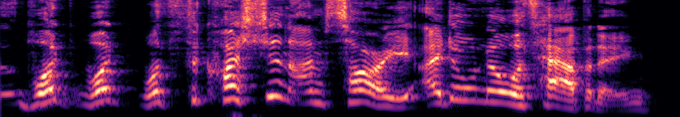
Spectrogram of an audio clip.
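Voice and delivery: high, hesitant, bewildered voice; flustered townsman. Acted. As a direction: stammer like a startled villager. Game master plays a flustered townsman.

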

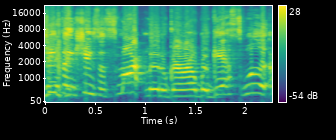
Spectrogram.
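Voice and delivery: put-on high, loud sassy child; sassy kid voice. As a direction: taunt like a smug kid. Voicing defiant kid.

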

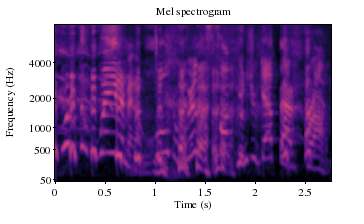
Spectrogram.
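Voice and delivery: high, laughing disbelief; stunned, half-laughing protest; incredulous outburst. Retold or imitated. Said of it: "I'm like".

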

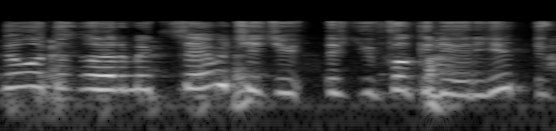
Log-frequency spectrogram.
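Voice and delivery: high, goofy cartoon worker voice; silly high-pitched mock protest. Acts out mocking restaurant worker.

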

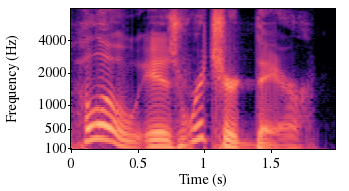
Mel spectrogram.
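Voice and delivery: slow, swooping sing-song phone greeting; drawn-out mock cold-caller voice; telemarketer impression. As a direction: imitate a telemarketer asking for a stranger. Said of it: "some telemarketer would go".

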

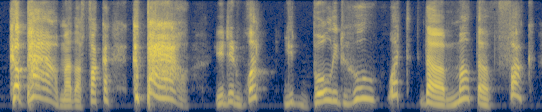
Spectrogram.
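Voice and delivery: loud mock parental fury, voice jumping up; mock furious dad. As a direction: play the outraged dad catching his kid bullying. Dad acting out punishing a bully.

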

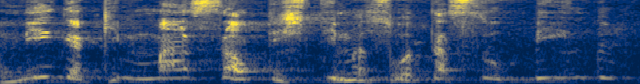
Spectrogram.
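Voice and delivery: squeal-like praise kept soft, imitating supportive friends; gushing girlfriends. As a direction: play the encouraging girlfriend in a high, light voice. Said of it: "As colegas".

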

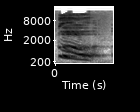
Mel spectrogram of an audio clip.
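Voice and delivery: high-pitched falling "ugh"; mock groan. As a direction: let out a mock frustrated "ugh". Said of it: "where you're like".

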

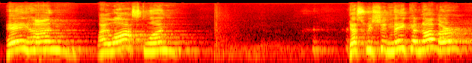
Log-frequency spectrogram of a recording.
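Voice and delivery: loud, high imagined confession to wife; mock confession. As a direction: call it out in exasperated mock casualness.

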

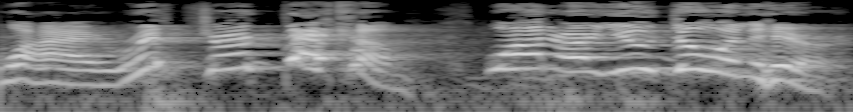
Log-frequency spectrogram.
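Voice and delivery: put-on high, slow, astonished old woman's voice; startled old lady. Elderly lady startled by an old visitor, high and slow. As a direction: gasp it out as a stunned elderly lady.

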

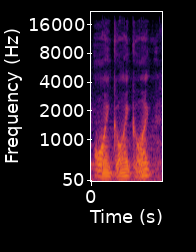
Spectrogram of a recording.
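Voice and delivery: low, soft imitated oinks; pig oinking. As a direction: imitate a pig's grunts in words. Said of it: "You're acting like a pig".

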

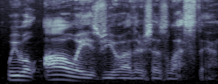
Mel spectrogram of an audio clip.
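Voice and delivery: ordinary delivery

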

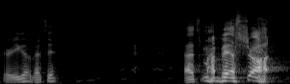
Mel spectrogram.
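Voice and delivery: ordinary delivery

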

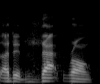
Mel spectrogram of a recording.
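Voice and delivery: "that" given the main weight; stress on THAT. Shown as a demonstration. Preacher confirming the emphasis, stress on THAT. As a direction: make "that" the key word. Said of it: "got the emphasis".

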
